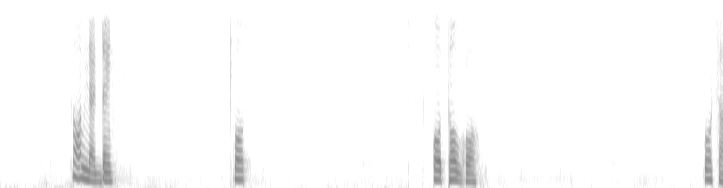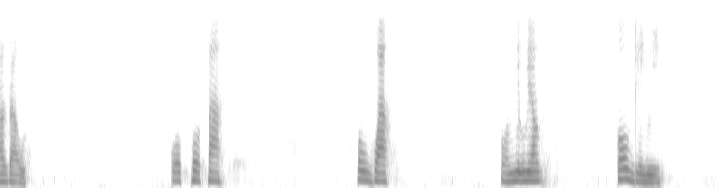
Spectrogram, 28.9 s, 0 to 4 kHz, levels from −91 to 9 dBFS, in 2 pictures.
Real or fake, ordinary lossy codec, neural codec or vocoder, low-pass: fake; none; codec, 16 kHz, 0.5 kbps, FreqCodec, larger model; 3.6 kHz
